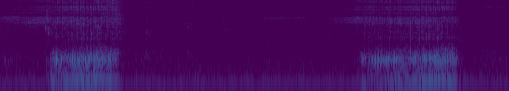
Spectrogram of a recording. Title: Our puppy snores soooooo loud like OMG LOL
